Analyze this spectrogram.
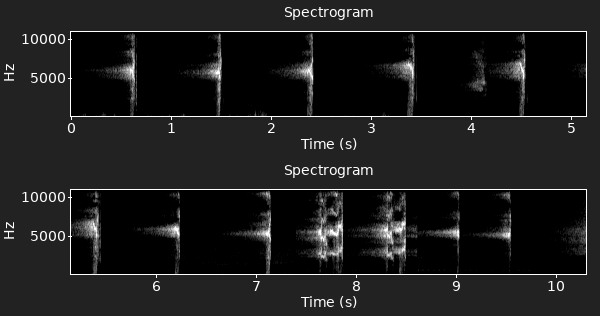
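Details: Calls of a lovebird, used to attract lovebirds: high, piercing chips spaced about a second apart, a brief double-toned note, then a quicker cluster of louder, fuller chirps near the end; low clicks and hum early on.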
